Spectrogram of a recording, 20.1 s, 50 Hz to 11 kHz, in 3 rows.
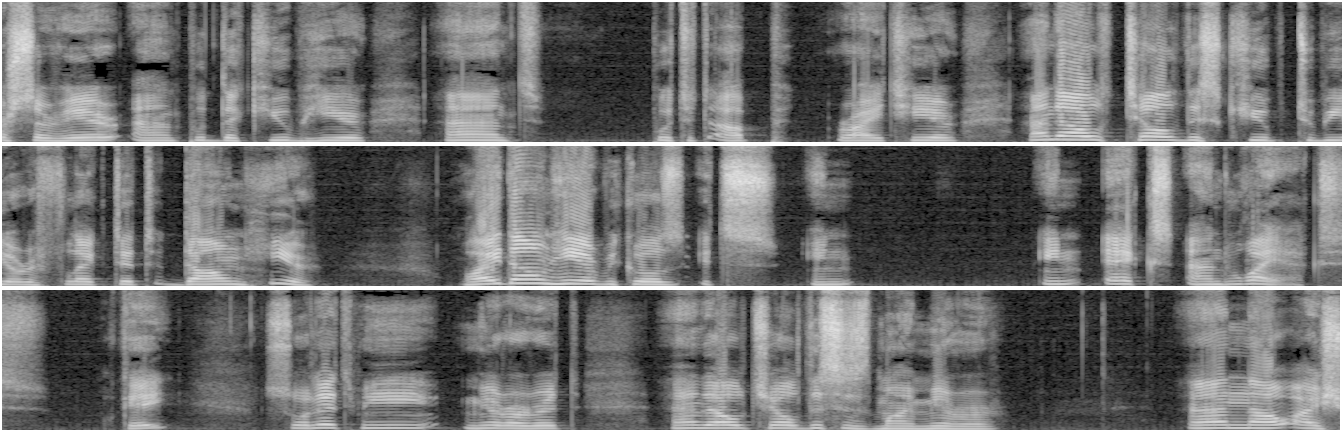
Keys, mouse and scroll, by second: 1.6 middle click, 2.2 g, 3.7-6.7 middle drag, 6.8-7.5 middle drag, 7.5-7.8 scroll down 5, 7.8 middle click, 8.3-10.1 scroll up 11, 10.1-13.1 middle drag, 16.0-17.4 drag, 19.1-20.0 middle drag.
